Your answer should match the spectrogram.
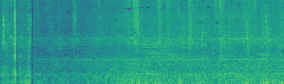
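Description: A few quick running footsteps on a rubber track at the start, then a steady low rumble that builds toward the end, with faint scattered taps.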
